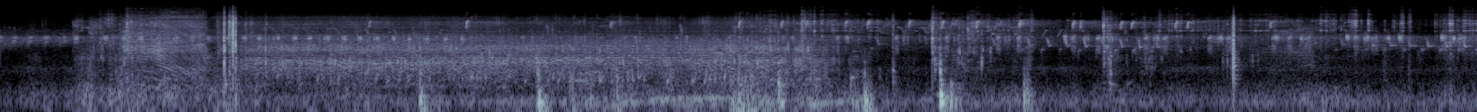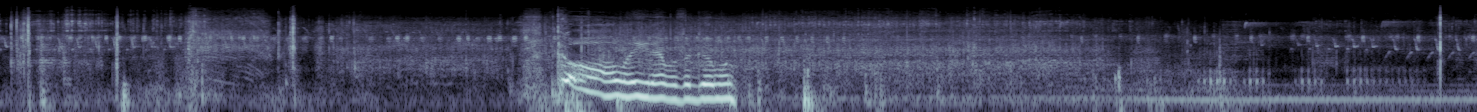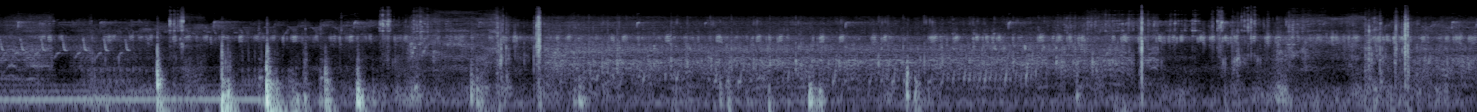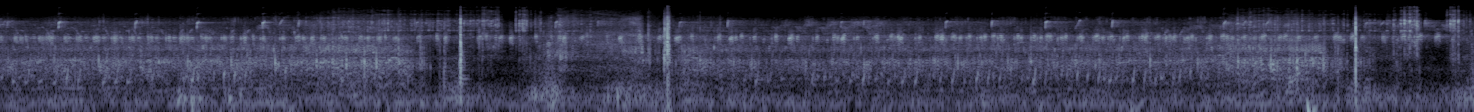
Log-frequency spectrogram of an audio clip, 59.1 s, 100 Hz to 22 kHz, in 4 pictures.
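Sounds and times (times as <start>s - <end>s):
birds calling: 0.0s - 59.0s
insects chirring: 0.0s - 59.0s
sharp clicks and knocks: 7.3s - 18.1s, 22.1s - 35.6s
low steady hum: 20.0s - 34.6s.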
